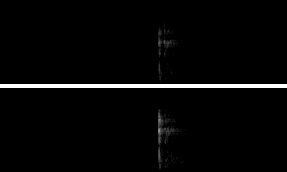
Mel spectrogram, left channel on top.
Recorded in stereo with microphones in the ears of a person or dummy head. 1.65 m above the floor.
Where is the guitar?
No guitar in this recording.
